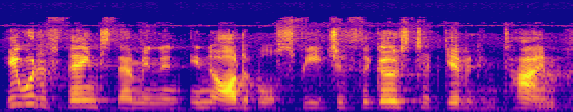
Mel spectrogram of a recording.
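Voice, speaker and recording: Man as bright-voiced dramatic storyteller. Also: a little high, very animated, fairly quick, a little hiss or hum. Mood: solemn, suspenseful. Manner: dramatic, literary. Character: measured storyteller narrating a Victorian ghost tale. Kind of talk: scripted radio play narration.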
